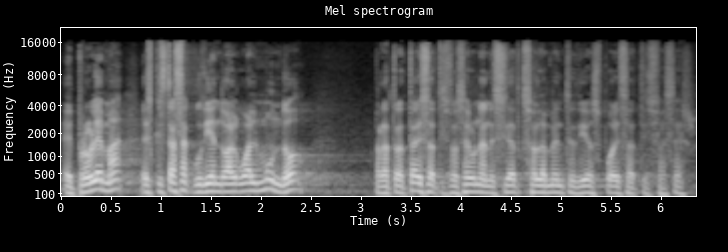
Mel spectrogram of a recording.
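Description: A man's voice: mid-range voice, fast talker. A middle-aged male pastor, giving an earnest, conversational sermon full of restarts and repeated words. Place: church. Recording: long hall reverb.

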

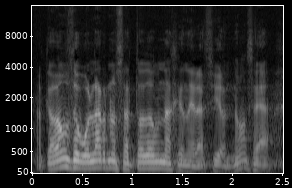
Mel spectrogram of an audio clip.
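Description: A man tells a personal story at a quick clip, his voice in a middle register. He is animated and keeps tagging phrases with "¿no?". The sound has a long reverb tail, as if he speaks in a large hall. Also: medium pitch, slight background noise. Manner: animated, tags phrases with "¿no?", chuckles often. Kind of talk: anecdotal storytelling to an audience.

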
